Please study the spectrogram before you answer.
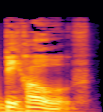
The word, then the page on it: behove: American English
